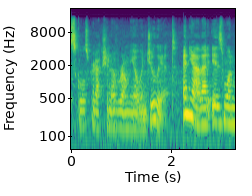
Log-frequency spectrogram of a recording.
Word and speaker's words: Juliet: production of Romeo and Juliet. And yeah, that is one way that you pronounce that name, especially because it doesn't have an extra TE at the end to make it et. It's Juliet.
